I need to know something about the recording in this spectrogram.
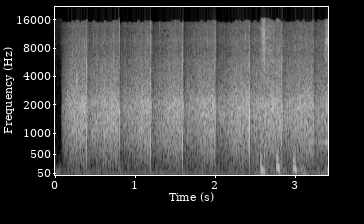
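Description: A crowd applauds steadily after a speech while the speaker himself claps much louder, very near the microphone, sharp regular claps standing out above the dense background clapping.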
